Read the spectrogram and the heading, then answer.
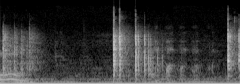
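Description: Dice clatter as they are rolled for initiative in a role-playing game. A few sharp clicks and rattles rise over a steady background hum, with one last click near the end.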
